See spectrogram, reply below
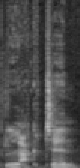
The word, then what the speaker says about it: Rakuten: I had the privilege of taking Japanese for 6 years in high school and college, so I can tell you it's pronounced Rakuten, not Rakuten, but that's neither here nor there.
